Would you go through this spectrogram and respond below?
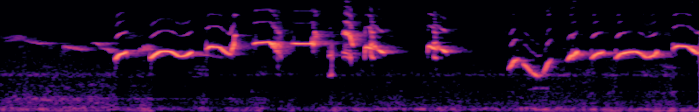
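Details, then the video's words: White-rumped shama (kacer) singing: varied clear whistled phrases, wavering and sliding notes with sharp chips, delivered in quick bursts after a quiet start. "Dengar kicauan Kacer satu ini dijamin langsung nyaut Kacer manapun"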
